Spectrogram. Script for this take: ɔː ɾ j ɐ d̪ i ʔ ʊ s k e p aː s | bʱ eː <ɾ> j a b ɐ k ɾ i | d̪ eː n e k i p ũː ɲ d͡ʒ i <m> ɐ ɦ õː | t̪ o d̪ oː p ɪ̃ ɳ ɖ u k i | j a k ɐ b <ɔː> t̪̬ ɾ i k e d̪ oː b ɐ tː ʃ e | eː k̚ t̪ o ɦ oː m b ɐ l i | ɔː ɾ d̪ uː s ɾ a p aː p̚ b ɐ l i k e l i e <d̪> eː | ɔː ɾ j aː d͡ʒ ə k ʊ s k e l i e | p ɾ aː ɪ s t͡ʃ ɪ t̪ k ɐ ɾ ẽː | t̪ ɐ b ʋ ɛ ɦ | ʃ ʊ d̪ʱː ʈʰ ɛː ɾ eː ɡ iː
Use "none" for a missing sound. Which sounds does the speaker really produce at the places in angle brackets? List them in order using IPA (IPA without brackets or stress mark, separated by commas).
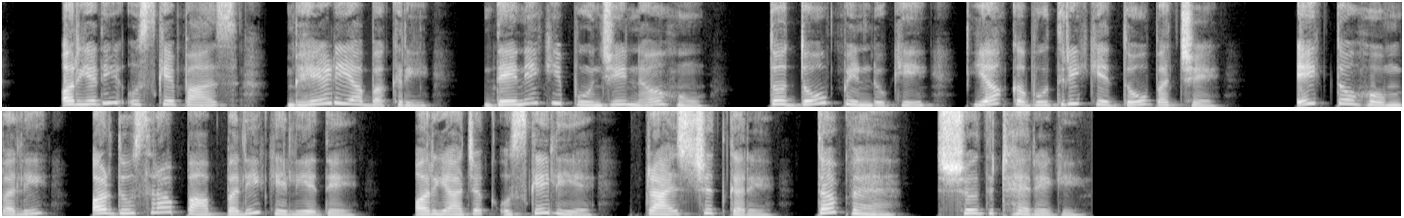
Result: ɽ, n, uː, d̪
